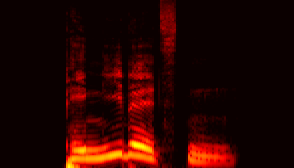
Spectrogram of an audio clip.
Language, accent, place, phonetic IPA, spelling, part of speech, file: German, Germany, Berlin, [peˈniːbəlstn̩], penibelsten, adjective, De-penibelsten.ogg
- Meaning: 1. superlative degree of penibel 2. inflection of penibel: strong genitive masculine/neuter singular superlative degree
